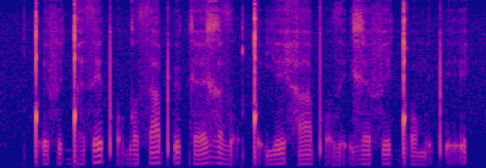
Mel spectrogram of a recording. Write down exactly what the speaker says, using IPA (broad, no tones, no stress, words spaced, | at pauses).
ǃʼefeɡ͡ǃɛθe pʼɔ̰ɡɔθa pʼʏ kɛ ɣɐðɔ̰ ǃḛje ha pʼɔ̰ðḛ ɣɛfe ǃʼɔmḛpʼḛ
